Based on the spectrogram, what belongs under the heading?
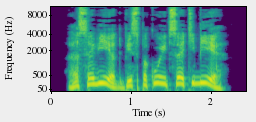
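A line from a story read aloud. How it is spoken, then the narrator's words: Cheerful. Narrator (Russian): весело сказала Ади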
